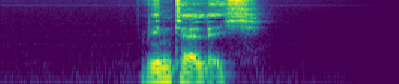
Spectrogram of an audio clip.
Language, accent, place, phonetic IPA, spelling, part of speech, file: German, Germany, Berlin, [ˈvɪntɐlɪç], winterlich, adjective, De-winterlich.ogg
- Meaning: winterly, wintery / wintry, winterish, hiemal (from Latin)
